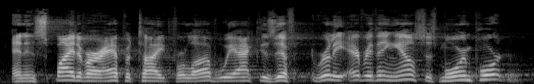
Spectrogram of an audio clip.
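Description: A booming male preacher delivers his sermon slowly, leaning hard on each phrase. His tone is bright and forceful, and his words ring out with a long hall reverb behind them. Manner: slow, emphatic preaching that builds in force.

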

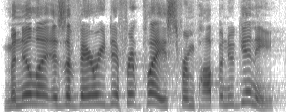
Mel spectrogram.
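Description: A man in his thirties from the United States preaching a sermon at a seminary chapel, with a loud, projecting voice and a conversational manner, speaking directly to his listeners. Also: high voice, fast talker. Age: 30s. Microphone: handheld or lapel mic. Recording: hall reverb.

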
